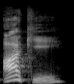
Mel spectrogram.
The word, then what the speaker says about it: Akecheta: and I noticed that the tribe seems to pronounce it Akecheta, and Ford calls him Akecheta. Kohana calls him Aki.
